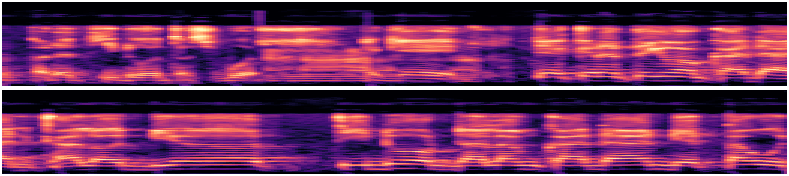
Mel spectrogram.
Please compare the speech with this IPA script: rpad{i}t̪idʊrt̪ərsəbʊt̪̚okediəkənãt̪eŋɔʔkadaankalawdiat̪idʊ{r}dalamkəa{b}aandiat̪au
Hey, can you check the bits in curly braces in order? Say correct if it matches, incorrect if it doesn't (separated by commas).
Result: incorrect, correct, incorrect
